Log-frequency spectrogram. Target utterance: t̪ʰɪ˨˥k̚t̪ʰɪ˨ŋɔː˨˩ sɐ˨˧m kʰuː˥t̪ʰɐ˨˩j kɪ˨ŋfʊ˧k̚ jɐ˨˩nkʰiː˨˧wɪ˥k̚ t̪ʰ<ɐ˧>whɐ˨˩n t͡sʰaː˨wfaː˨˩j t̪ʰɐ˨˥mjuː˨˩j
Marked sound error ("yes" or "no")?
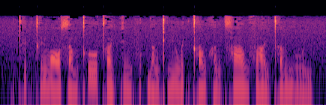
no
